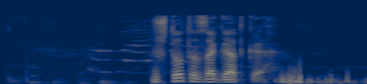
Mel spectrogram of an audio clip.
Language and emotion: Russian, neutral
